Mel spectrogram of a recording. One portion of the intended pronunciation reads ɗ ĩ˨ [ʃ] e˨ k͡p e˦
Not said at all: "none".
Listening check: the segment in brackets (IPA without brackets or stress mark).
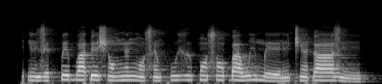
z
